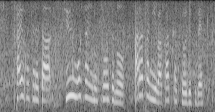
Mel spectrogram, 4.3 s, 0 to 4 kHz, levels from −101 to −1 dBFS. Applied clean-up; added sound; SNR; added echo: none; Stream; 12 dB; none.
